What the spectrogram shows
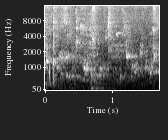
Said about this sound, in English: The amount of water coming through here is crazy.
